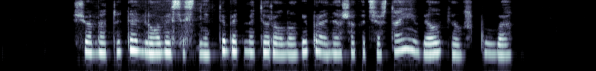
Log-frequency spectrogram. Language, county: Lithuanian, Marijampolė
